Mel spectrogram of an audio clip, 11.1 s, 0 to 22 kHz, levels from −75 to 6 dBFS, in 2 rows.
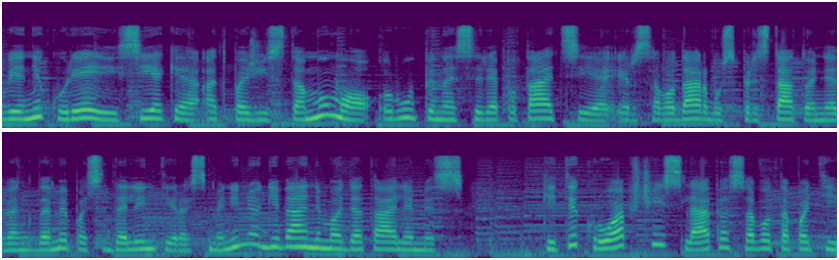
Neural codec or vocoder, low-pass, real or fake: none; 10.8 kHz; real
